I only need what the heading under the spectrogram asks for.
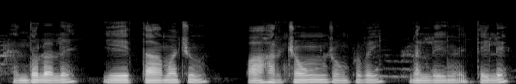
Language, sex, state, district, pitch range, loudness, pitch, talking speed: Wancho, male, Arunachal Pradesh, Longding, 95-105 Hz, -18 LUFS, 100 Hz, 175 wpm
